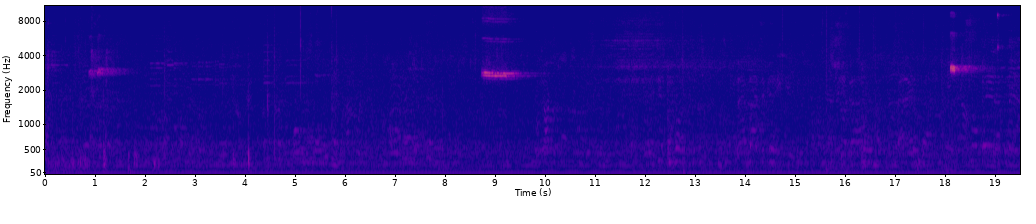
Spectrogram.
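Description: A referee's whistle blows short sharp blasts in a large echoing hall.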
